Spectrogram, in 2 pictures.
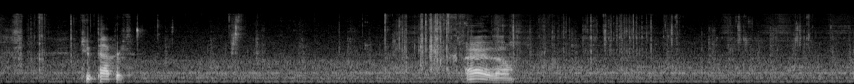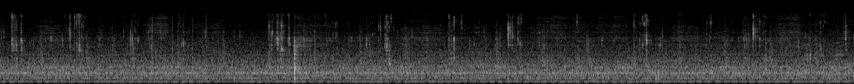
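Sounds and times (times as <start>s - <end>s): person chewing: 3.4s - 17.0s.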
